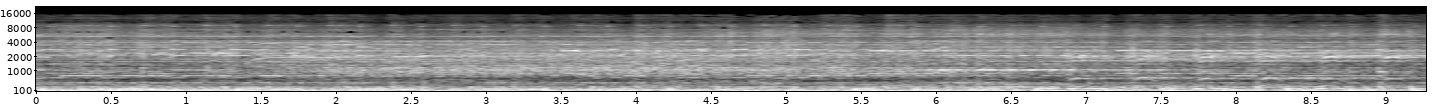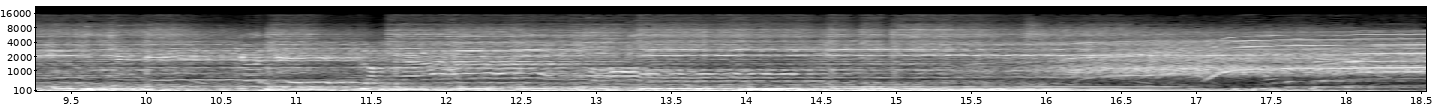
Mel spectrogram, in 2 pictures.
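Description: Live pop song with singing, played loud over an arena sound system, with a heavy beat and fans' yells and whoops over it. The beat drops out about two seconds before the end, leaving held notes.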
